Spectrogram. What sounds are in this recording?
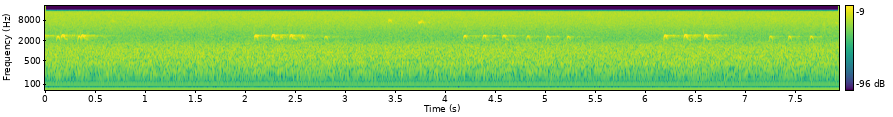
Olive-sided Flycatcher call, Chestnut-backed Chickadee call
